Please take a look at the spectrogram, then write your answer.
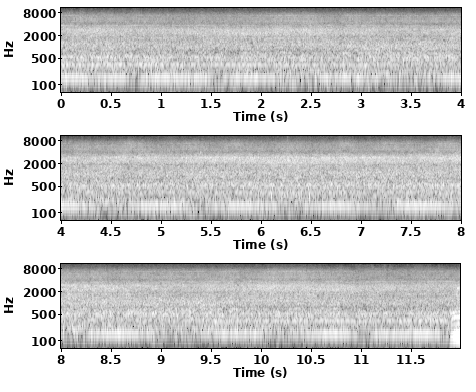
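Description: An airliner taxiing in Roblox Project Flight gives a steady engine drone with a constant tonal hum, holding an even level throughout with no talk.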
